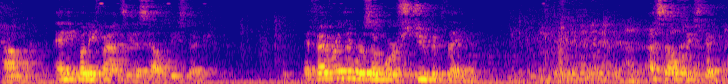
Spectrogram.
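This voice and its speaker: Preaching in a joking, conversational style, this man from Northern Ireland speaks a bit high for a male voice at an ordinary speed, leaving long pauses. His asides to the congregation ring around a very echoey church hall, he sounds distant from the mic, and background noise is present.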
